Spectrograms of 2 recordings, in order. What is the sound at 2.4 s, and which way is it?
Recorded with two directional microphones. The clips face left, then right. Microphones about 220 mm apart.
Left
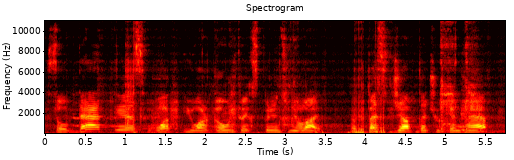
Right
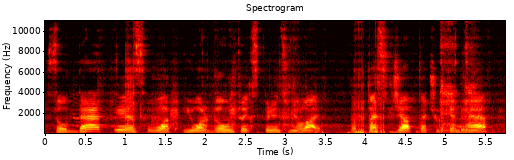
Speech, 25° right (ahead or behind).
